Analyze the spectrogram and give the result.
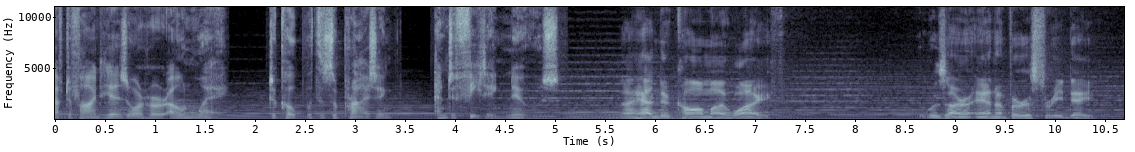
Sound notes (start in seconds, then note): none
